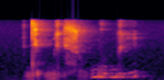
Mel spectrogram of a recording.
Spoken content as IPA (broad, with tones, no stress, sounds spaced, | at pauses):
d e˨ ɡ͡b i̤˨ s o̤˩˥ b u˦˥ b i̤˦˥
